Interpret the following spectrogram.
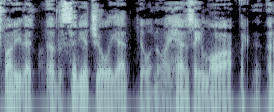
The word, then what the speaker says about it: Joliet: Everyone kept calling it Juliet, and they put a law on the book saying, no, the proper pronunciation is Joliet.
